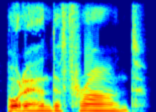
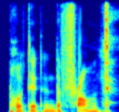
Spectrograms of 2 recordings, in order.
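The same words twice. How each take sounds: First: High, loud attempt at a Scottish accent. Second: Put-on a lighter second try at a Scottish accent on "Put it in the front". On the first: Retelling Ramphis's line in a put-on Scottish accent. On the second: Friend repeats Ramphis's line, milder Scottish accent. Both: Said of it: "he says with his Scottish accent".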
